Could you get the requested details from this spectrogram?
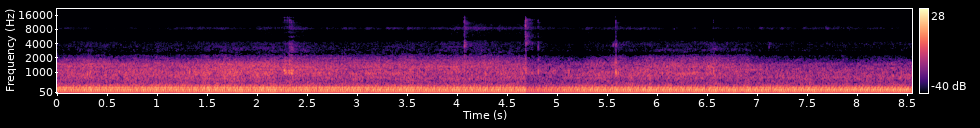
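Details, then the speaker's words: Ventisol wall fan, running after a repair for not switching on: a steady low hum with a faint uneven rattle; play in the motor bearing. "isso fez com que o motor sul mas por que acontece isso porque está com folga no rolamento"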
